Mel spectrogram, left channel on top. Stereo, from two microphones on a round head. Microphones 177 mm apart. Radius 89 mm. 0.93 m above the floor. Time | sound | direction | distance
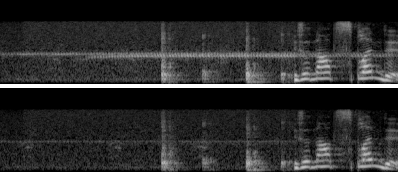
1.6 | running footsteps | 60° left (ahead or behind) | 9 m
2.9 | a woman speaking | 25° left (ahead or behind) | 0.7 m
